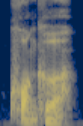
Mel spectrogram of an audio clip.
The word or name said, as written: 旷课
